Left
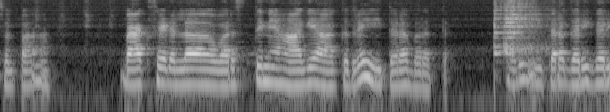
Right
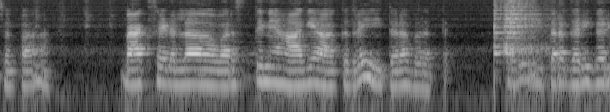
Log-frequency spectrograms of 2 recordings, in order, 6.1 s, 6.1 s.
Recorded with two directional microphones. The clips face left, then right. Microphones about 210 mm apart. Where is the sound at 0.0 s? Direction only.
55° left (ahead or behind).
